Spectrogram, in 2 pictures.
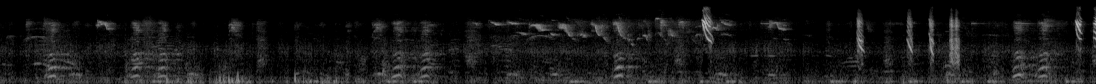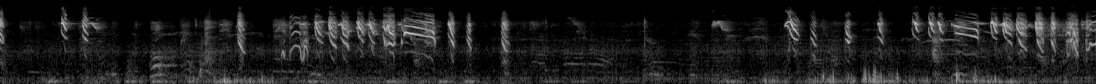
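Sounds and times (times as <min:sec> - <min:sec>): bird whistles and chirps: 0:04.9 - 0:08.0, 0:12.7 - 0:16.1, 0:18.0 - 0:21.9.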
